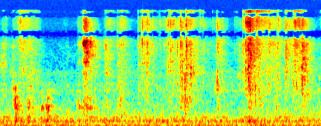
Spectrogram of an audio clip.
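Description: Faint rustling of a picture book's pages being turned and handled, a few brief soft swishes.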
